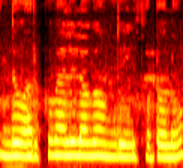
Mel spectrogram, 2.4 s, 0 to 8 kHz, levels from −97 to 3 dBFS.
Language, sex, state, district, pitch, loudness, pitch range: Telugu, female, Andhra Pradesh, Visakhapatnam, 225 Hz, -14 LUFS, 215-235 Hz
